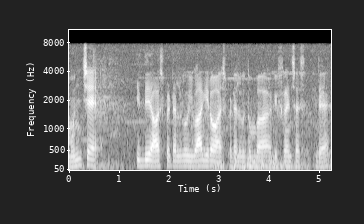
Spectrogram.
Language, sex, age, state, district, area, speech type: Kannada, male, 18-30, Karnataka, Mysore, urban, spontaneous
